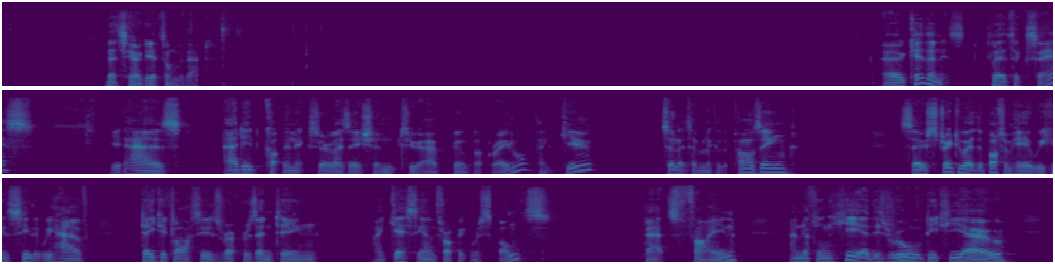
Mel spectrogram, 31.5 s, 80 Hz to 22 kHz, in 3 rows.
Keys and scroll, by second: 18.5 shift+super+F12.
